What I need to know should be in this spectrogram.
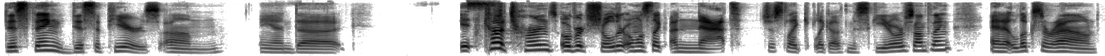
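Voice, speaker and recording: A man running a tabletop roleplaying game as game master, improvising dramatic narration haltingly and swearing casually. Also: on the high side, animated, bright, forceful tone, clear, resonant tone, dry recording, highs cut off.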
